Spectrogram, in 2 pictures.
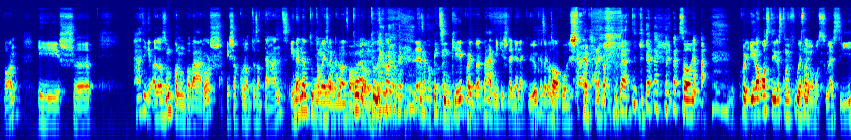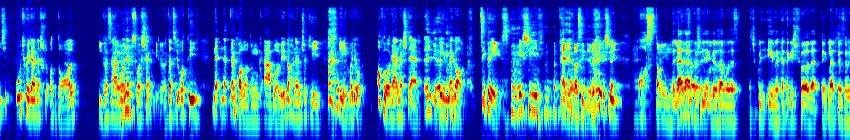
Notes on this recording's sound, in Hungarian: A hangminőségért sűrű elnézést kérünk, a rögzítőeszközünk nem volt a legmegfelelőbb!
